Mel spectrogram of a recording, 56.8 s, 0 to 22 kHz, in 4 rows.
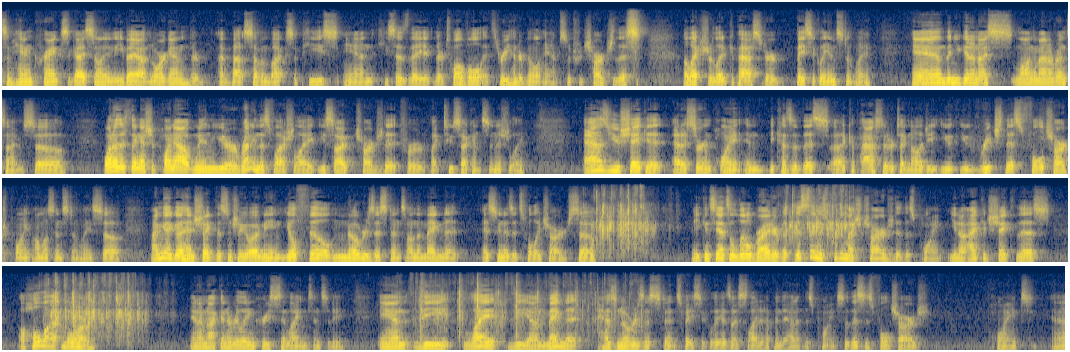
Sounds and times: Speech: 0:00.0 - 0:21.3, 0:22.0 - 0:36.4, 0:37.6 - 0:43.9, 0:45.1 - 0:55.0, 0:55.8 - 0:56.8.

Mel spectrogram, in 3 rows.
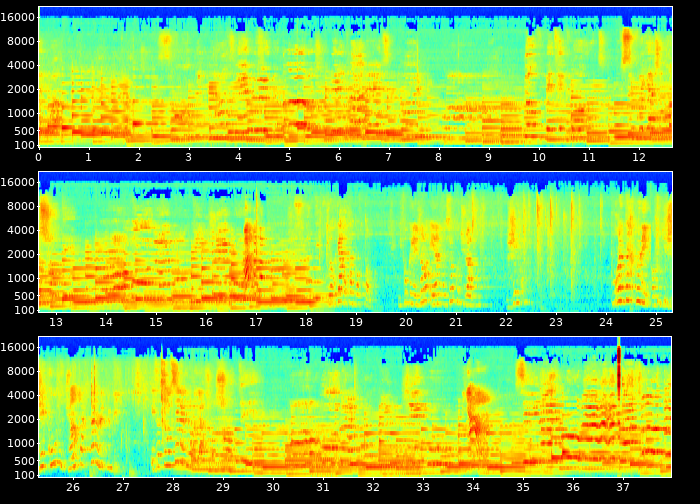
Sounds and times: Music: 0:00.0 - 0:19.5, 0:28.0 - 0:37.9
Speech: 0:18.2 - 0:22.6, 0:24.1 - 0:27.0, 0:27.6 - 0:29.2.

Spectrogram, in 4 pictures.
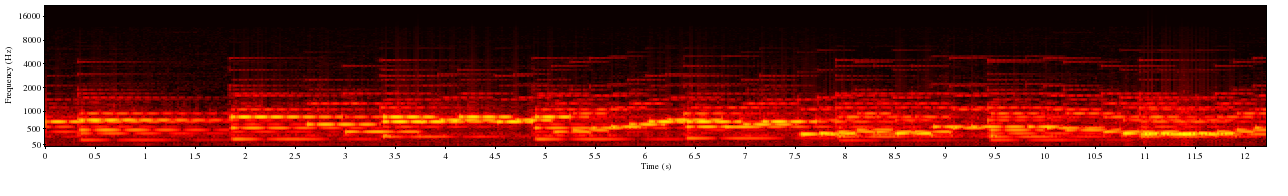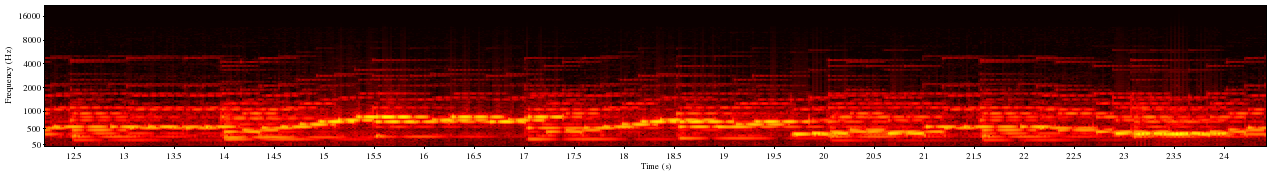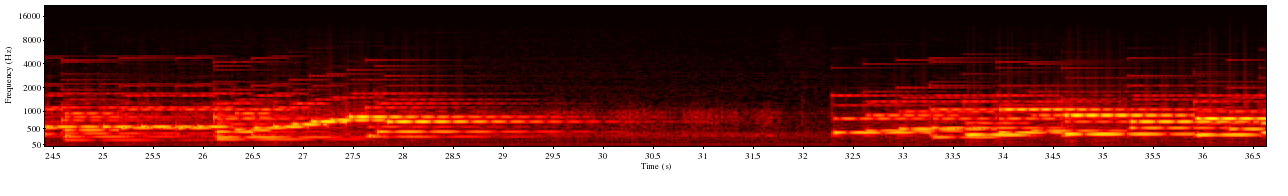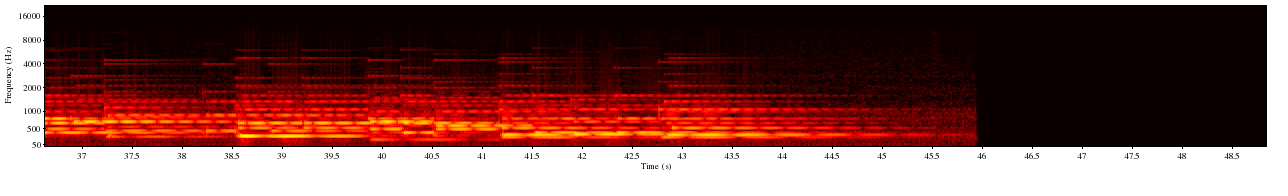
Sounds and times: Music: 0:00.0 - 0:46.0.

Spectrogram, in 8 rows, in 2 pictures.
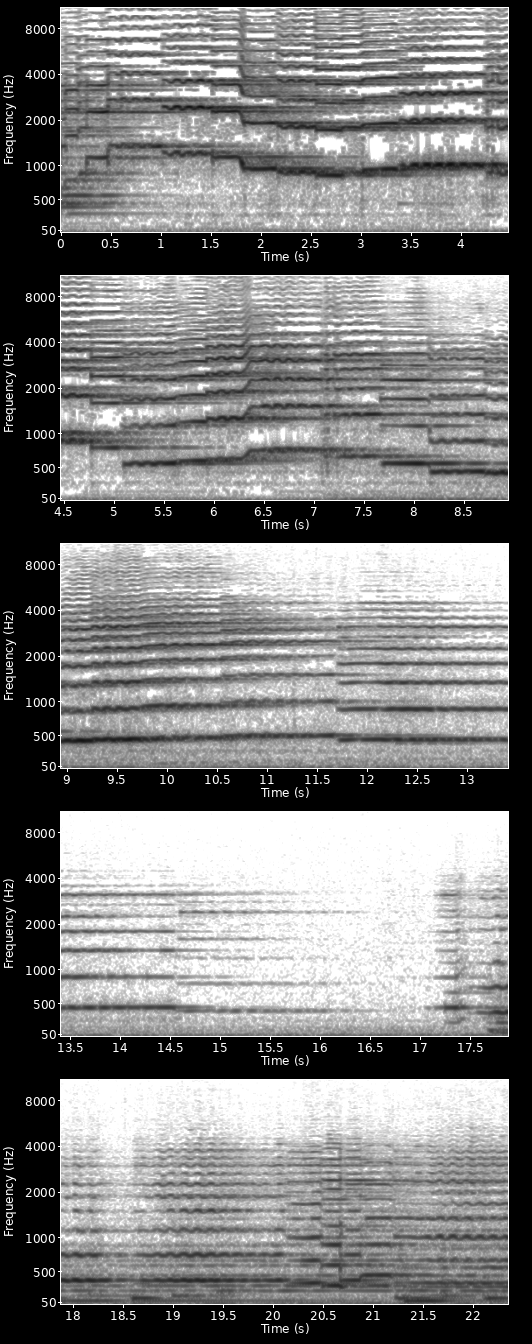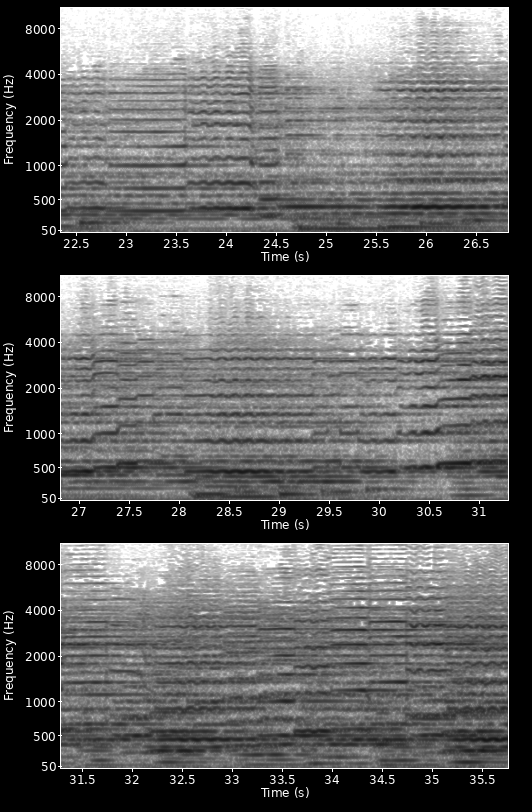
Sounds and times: Violin, fiddle: 0:00.0 - 0:15.4, 0:17.2 - 0:35.7.

